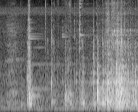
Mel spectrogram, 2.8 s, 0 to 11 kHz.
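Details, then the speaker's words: John Deere LA135 42" mower deck that whined loudly with the blades engaged, spindle turned by hand: rough, uneven clicking and gritty grinding from a failed spindle bearing. The spindle needs replacing. "yeah he's uh he's in bad shape definitely got to replace the spindle while we're here"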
